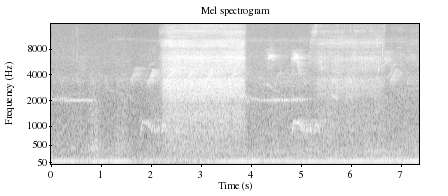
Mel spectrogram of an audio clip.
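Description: Hand-pump pressure sprayer hissing as it sprays water onto soil, in two bursts of about a second and a half each, the second fainter. Birds chirp faintly in the background over a steady low hum.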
